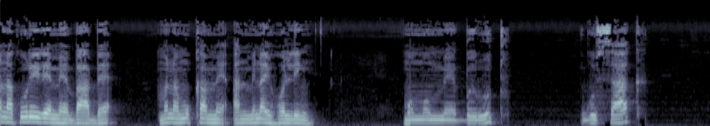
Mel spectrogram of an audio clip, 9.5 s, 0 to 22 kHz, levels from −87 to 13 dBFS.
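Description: Throughout, the speech carries plainly audible codec damage with a watery quality and nothing above 12.4 kHz, likely MP3 compression at a low bitrate around 32 kbps. From 5.46 s to the end, channel delay (comb filtering) sets in: one channel lags by roughly 5 ms, so summing to mono cuts evenly spaced notches from around 100 Hz, giving a hollow, phasey sound.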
